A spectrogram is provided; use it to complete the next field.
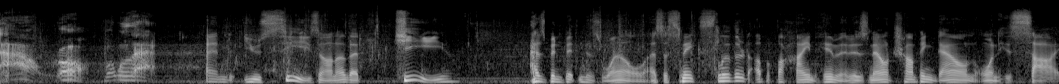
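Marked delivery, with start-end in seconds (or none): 0.0-1.6 shrill, very high, pained scream. Game narrator voicing a character just bitten by a snake: screaming out in pain. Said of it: "Draken actually screams out in pain".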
